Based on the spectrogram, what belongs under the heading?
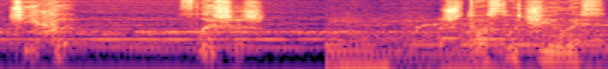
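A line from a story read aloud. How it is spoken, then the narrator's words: Whispering. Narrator (Russian): Гришка тоже перешел на шепот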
